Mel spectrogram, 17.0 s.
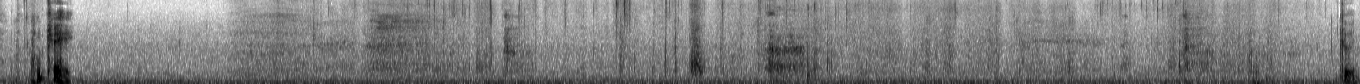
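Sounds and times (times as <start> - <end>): clothing rustling: 3.3 - 16.6.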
